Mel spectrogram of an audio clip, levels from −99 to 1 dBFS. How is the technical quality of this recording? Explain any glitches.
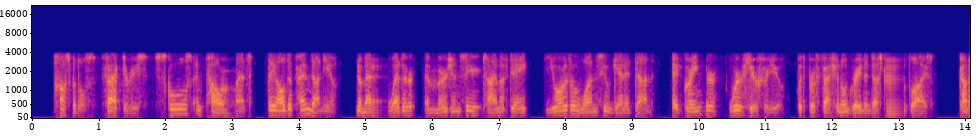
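The recording is poor, with phone-codec roughness throughout and seven brief dropouts.

Throughout, the speech sounds buzzy and gravelly, confined to roughly 300 Hz to 3.6 kHz. This is the GSM full-rate codec, which fits 13 kbps. It rebuilds the voice from a vocal-tract model driven by coarse, regularly spaced pulses, so fine detail becomes grainy.

At 0.36–0.45, 2.86–3.10, 5.10–5.36 (just before "weather emergency"), 6.62–6.75 (between "weather emergency" and "time of day you're"), 8.14–8.20, 10.02–10.15 (before "we're here for you") and 12.82–13.10 s, the sound freezes into a metallic ring. These are lost GSM frames, 40 to 260 ms long. The decoder repeats the last good frame.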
